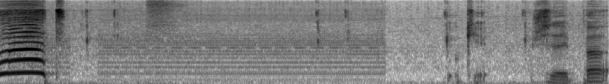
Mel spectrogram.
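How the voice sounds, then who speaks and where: The voice swings very widely in pitch over noticeable background noise. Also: man. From Picardy, northern France. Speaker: gaming youtuber. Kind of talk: gameplay commentary. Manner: hesitant, many fillers and repetitions.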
